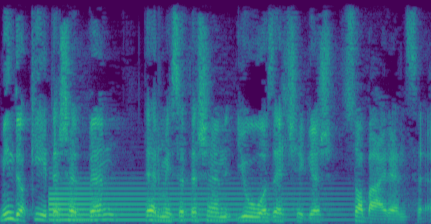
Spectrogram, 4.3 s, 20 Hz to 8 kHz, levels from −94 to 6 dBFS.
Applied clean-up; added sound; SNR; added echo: none; Keyboard (musical); 7 dB; reverberation time 0.2 s.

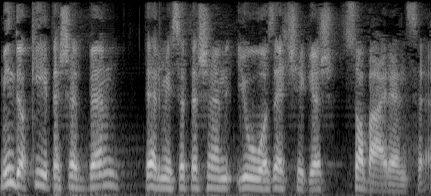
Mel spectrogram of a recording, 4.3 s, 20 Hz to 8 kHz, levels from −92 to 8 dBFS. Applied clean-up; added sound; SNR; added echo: neural separator model SepFormer DNS4.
